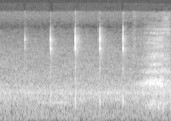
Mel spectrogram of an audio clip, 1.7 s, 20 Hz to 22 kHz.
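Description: Five light, high-pitched clicks as the mineral glass crystal of an MDC Infantry military-style quartz field watch, bought for £23, is tapped, the first tap fainter than the rest. Each tap is short and bright with almost no ring, and a soft breathy swell follows at the end. The crystal sounds relatively substantial rather than thin for its price.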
